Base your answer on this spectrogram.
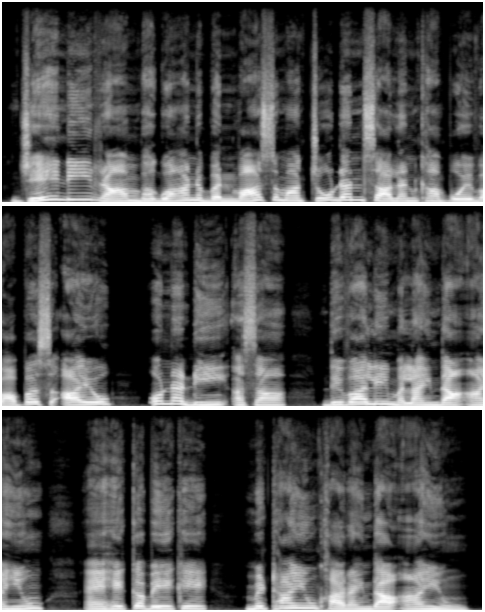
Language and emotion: Sindhi, neutral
